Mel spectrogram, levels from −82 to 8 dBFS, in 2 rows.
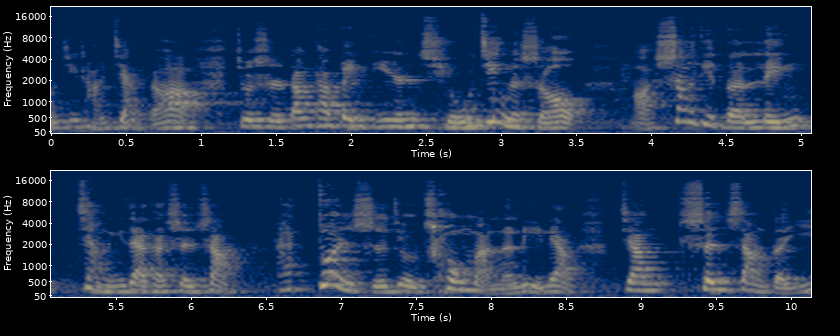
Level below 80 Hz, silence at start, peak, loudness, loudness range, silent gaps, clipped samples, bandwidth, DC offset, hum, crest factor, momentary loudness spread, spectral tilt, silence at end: -70 dBFS; 0 s; -12 dBFS; -30 LUFS; 1 LU; none; under 0.1%; 16.5 kHz; under 0.1%; none; 18 dB; 9 LU; -4.5 dB/octave; 0 s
